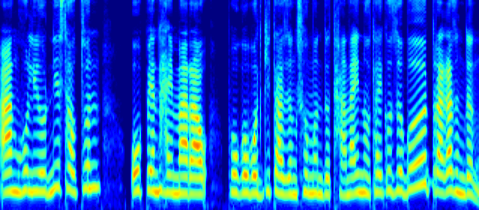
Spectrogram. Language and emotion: Bodo, angry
